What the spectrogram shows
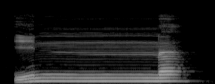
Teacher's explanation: bertasydid ini wajib didengungkan, hukumnya wajibul gunnah, ditahan hingga 3 harokat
